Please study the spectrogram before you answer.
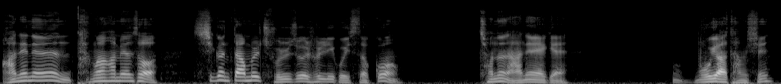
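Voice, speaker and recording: A man in his thirties narrating a first-person radio drama story, calm in the telling and shouting at the tense moments. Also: medium pitch, moderate pace, clean tone, no echo, studio quality.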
